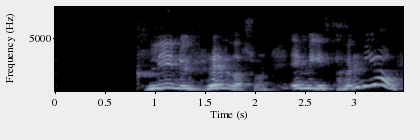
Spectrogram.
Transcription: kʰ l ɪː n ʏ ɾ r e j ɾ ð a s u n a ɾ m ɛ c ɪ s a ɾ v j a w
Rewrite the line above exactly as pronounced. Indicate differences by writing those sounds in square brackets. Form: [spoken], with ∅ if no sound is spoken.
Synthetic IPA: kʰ l ɪː n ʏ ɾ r e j ɾ ð a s [ɔ] n [ɛ] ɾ m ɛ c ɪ [θ] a ɾ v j a w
